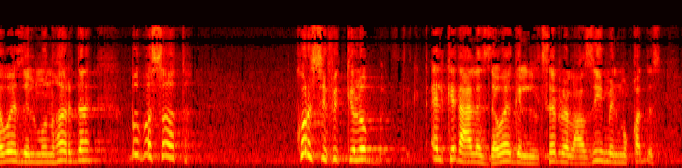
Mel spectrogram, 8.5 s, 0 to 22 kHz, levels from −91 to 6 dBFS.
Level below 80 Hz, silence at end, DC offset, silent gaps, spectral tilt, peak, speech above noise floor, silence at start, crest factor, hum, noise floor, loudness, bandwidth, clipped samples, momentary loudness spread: -72 dBFS; 0.25 s; under 0.1%; none; -3 dB/octave; -6 dBFS; 28 dB; 0 s; 20 dB; none; -53 dBFS; -24 LUFS; 11.5 kHz; under 0.1%; 17 LU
